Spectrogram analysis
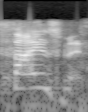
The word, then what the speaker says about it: Theismann: guess and he says dad how do we pronounce our name he goes oh it's thyseman after the money's cleared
